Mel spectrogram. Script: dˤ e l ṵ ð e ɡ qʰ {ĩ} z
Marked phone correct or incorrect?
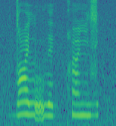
correct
